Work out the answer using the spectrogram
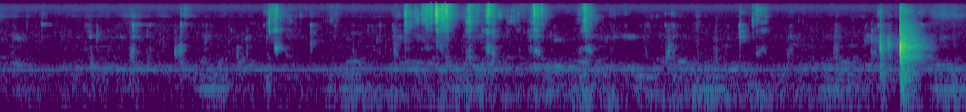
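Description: Close-up chewing and biting of a barbecued chicken wing: small wet mouth clicks and crunches, busiest around the middle, then one sharp loud knock about eleven seconds in.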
